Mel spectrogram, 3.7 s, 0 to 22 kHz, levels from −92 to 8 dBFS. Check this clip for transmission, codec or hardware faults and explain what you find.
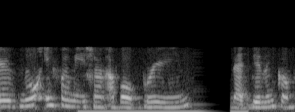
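Two faults stand out in this speech clip, which is band-limited to 4 kHz as a G.711 call path would be.

A DC step runs from 0.98 to 3.10 s. The waveform's zero line jumps, holds, then returns, giving a low thump at each edge while the speech continues unaltered, unlike a dropout.

From 2.44 to 2.90 s the sound gives way to a fading buzz, then about 0.12 s of silence, and 0.44 s of speech never returns, most likely a long network dropout rather than a level shift.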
